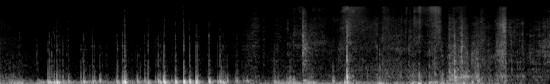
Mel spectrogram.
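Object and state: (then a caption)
Cardboard box tapped. Fingertips and nails tap the flat surface and sides of a hollow orange Kodak cardboard box held close, giving quick, dull, low thuds. The taps come in dense bursts early on, then give way to softer scratchy brushing with a few brighter clicks.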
